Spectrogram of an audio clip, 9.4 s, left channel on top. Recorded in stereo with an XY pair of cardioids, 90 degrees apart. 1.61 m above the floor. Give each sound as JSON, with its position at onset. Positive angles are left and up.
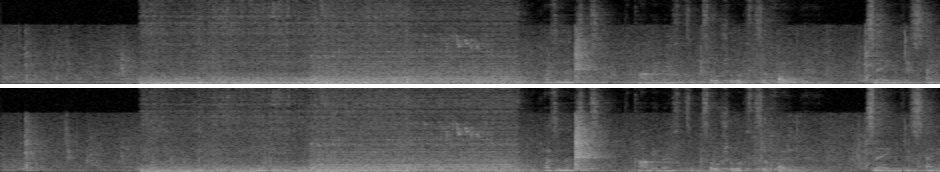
{"t": 1.4, "sound": "boiling", "azimuth_deg": 55, "distance_m": 4.0}
{"t": 3.1, "sound": "a bird", "azimuth_deg": -5, "distance_m": 2.5}
{"t": 5.3, "sound": "a man speaking", "azimuth_deg": -15, "distance_m": 2.0}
